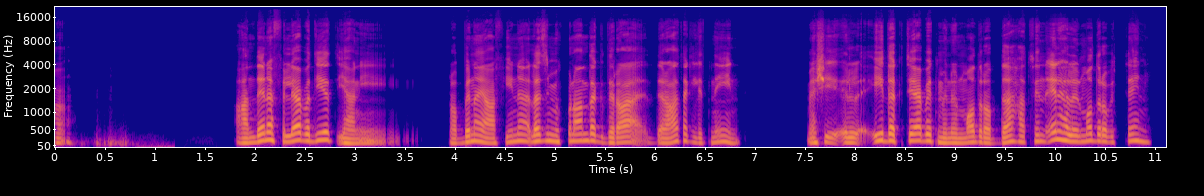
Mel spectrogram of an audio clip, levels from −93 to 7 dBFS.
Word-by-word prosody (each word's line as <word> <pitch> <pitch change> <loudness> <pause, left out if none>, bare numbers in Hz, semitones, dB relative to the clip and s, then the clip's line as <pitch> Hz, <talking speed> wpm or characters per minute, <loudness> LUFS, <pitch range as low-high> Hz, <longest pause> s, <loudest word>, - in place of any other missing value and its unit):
آه. 135 -1 -8 1.6
عندنا 155 +11 +4
في 200 - -9
اللعبة 190 +4 +4
دِيَّة، 210 +4 +2
يعني 120 - -3 0.5
ربنا 160 +8 +1
يعافينا 155 +6 -1
لازم 185 +1 +2
يكون 175 +2 -2
عندك 190 +1 +2
دراع 145 0 +1
دراعاتك 155 +7 -2
الإتنين، 145 +1 -5 0.7
ماشي، 140 0 +2
ل 140 -2 +1
إيدك 190 +4 +2
تعبت 190 -2 +1
من 135 -1 +1
المضرب 135 -1 0
ده، 145 +2 +3
هتنقلها 175 +6 +1
للمضرب 175 0 0
التاني. 170 +1 -5
160 Hz, 130 wpm, -23 LUFS, 140-185 Hz, 1.6 s, عندنا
